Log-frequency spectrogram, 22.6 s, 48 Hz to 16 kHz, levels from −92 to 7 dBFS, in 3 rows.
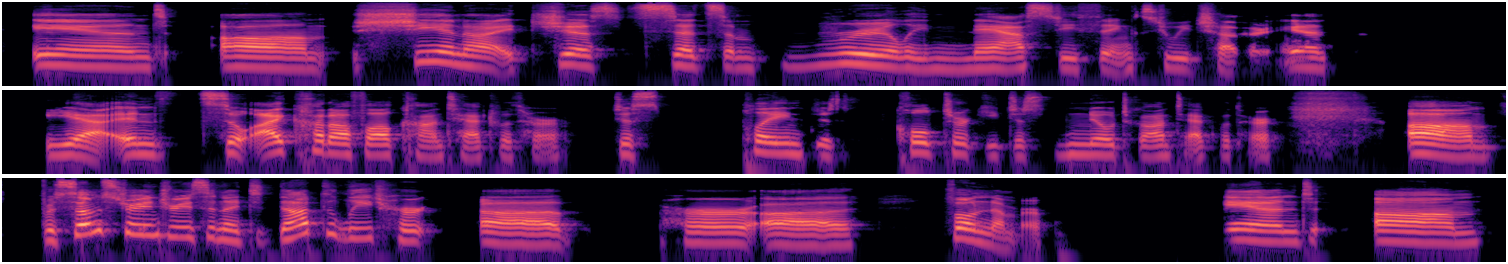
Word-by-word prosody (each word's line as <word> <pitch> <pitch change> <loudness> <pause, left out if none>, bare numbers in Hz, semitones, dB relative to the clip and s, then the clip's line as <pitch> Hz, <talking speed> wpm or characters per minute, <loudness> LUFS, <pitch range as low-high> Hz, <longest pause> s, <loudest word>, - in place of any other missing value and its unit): and, 190 -4 0 0.3
um, 175 -3 +3
she 265 +1 +2
and 235 -5 0
I 180 -4 0
just 200 -2 -1
said 195 -2 +1
some 175 -3 -5 0.2
really 200 -3 -1
nasty 170 - -2
things 475 +10 -8
to 340 - -12
each 320 -1 -8
other - - -4 0.2
and 175 -2 +1 1.1
yeah, 180 0 +3
and 195 0 +1
s - - -23 0.2
so - - 0
I - - +8
cut 235 +1 -3
off 195 -1 +3
all 185 0 +3
contact - - -7
with - - -16
her, - - -13 0.2
just - - -5 0.4
plain 205 -4 -1
just 170 0 -13 0.2
cold 215 -1 -4
turkey, 195 -4 -9
just 170 0 -10
no 190 -1 -6
t - - -13
contact 170 +1 -6
with - - -20
her. - - -7 0.7
Um, 165 -6 +7 0.2
for 220 - -4
some 325 - +7
strange 330 -6 +1
reason, 270 -3 -1
I 215 - -2
did 195 -3 -10
not 340 +8 +5
delete 255 -7 -6
her, 210 -2 -4 0.3
uh 175 -4 +3 0.6
her, 185 -1 -1
uh, 160 -1 +1 0.5
phone 245 -3 +2
number - - -9 0.9
and, 205 -3 +3 0.3
um, 190 -3 +3
195 Hz, 145 wpm, -23 LUFS, 175-220 Hz, 1.1 s, I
